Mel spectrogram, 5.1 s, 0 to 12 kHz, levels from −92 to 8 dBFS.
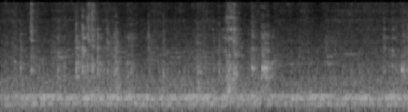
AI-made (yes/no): no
